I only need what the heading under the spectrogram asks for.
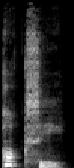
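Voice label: "poxy", English, British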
